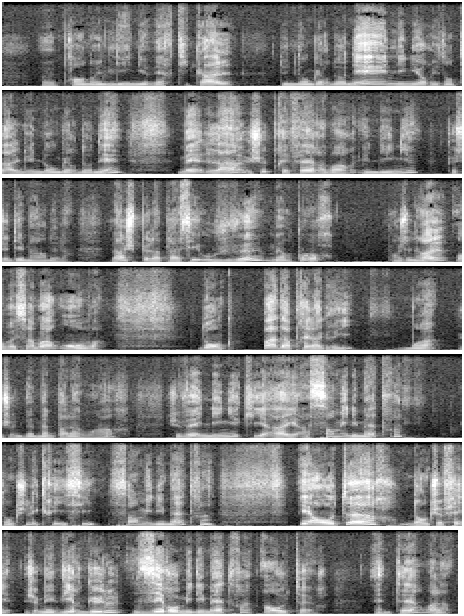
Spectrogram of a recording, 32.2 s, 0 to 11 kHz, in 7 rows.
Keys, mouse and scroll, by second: 0.5 Escape, 2.2 click, 4.2 click, 7.5 click, 9.3 click, 17.5 click, 19.2 click, 22.0 click, 23.5 KP_1, 24.2 KP_0, 28.3 ,, 29.1 KP_0, 31.2 Return.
